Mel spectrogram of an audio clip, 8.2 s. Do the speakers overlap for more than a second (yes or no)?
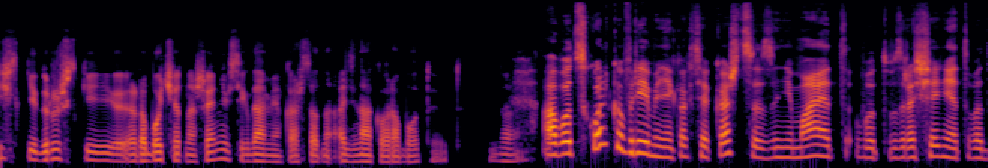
no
